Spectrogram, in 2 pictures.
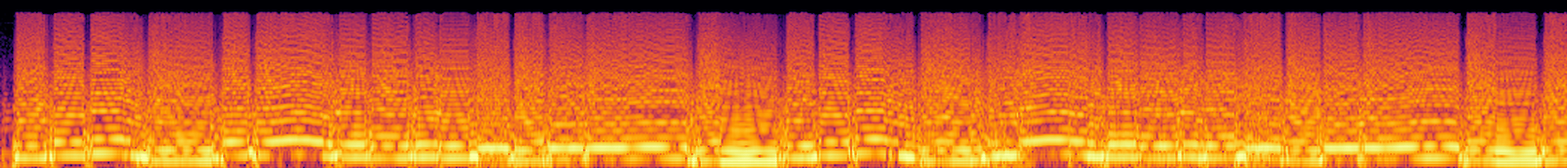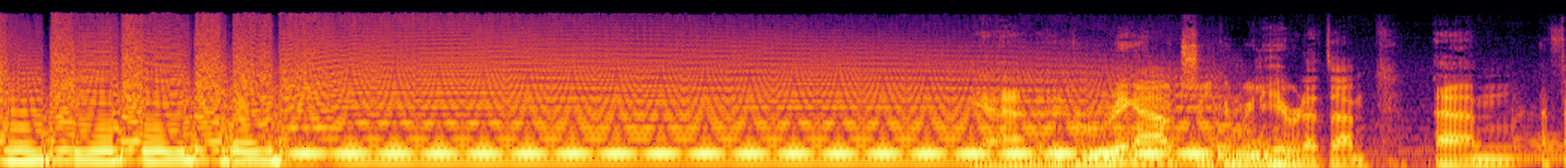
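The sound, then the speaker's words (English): An electric guitar plays a riff through a heavy distortion pedal, then holds a sustained chord whose loudness wavers steadily with a shimmering wobble from a Small Clone chorus pedal, loud, before it cuts off abruptly. “Still the bass distortion pedal, and sometimes combined with the small clone chorus.”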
